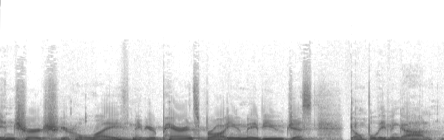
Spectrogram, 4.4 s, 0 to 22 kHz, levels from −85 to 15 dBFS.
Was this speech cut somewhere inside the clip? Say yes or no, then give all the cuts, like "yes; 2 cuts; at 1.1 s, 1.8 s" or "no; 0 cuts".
yes; 1 cut; at 3.4 s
